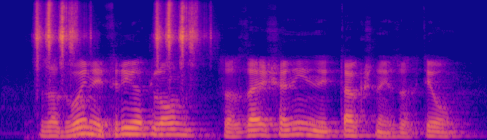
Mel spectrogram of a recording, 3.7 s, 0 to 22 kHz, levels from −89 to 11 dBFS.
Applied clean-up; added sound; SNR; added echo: none; Rattle (instrument); -4 dB; none.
